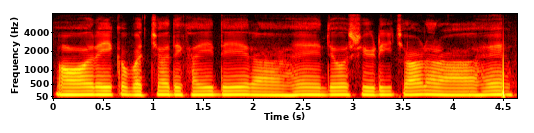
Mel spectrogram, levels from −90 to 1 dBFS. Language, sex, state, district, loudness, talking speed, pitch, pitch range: Hindi, male, Uttar Pradesh, Lalitpur, -23 LUFS, 155 wpm, 130 Hz, 125-130 Hz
